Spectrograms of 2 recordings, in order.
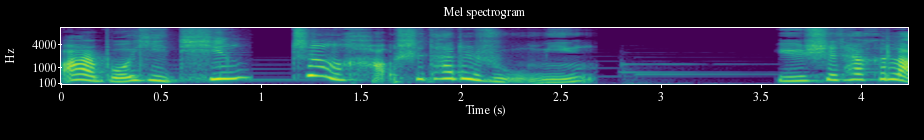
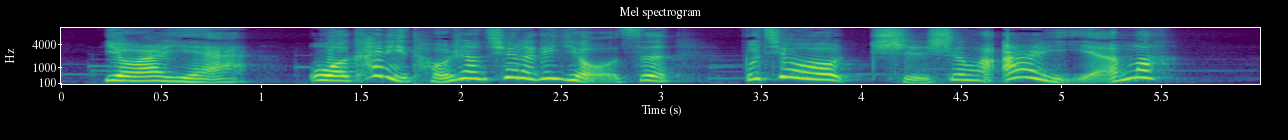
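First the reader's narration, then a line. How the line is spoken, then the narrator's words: Cheerful, beaming. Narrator (Chinese): 有二伯于是又笑逐颜开了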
